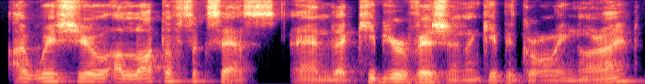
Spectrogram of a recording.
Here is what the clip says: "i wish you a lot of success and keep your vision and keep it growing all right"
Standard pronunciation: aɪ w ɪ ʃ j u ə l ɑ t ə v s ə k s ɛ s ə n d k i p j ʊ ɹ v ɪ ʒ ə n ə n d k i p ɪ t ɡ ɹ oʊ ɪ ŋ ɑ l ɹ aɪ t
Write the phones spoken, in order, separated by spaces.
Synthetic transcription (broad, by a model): aɪ w ɪ ʃ j u ə l ɑ t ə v s ə k s ɛ s ə n d k i p j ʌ ɹ v ɪ ʒ ə n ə n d k i p ɪ t ɡ ɹ oʊ ɪ ŋ ɑ l ɹ aɪ t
